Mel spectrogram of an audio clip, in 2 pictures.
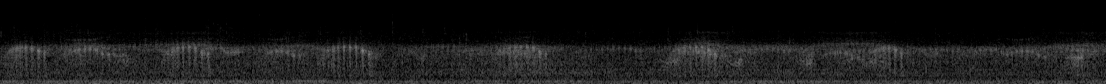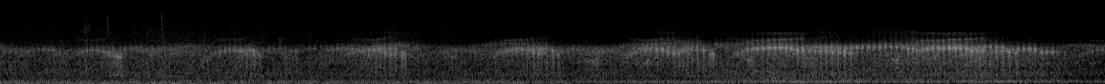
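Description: Frogs croaking: short calls repeat irregularly throughout and crowd together near the end.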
